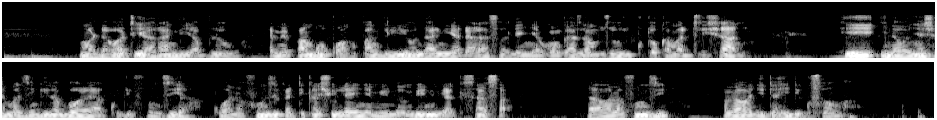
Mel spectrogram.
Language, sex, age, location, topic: Swahili, male, 18-24, Nairobi, education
